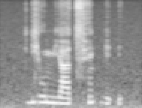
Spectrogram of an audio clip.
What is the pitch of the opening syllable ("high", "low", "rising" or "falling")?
high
